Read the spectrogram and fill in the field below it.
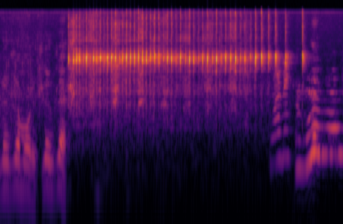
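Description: A toy gun buzzes loudly with a rapid electronic rattle.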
